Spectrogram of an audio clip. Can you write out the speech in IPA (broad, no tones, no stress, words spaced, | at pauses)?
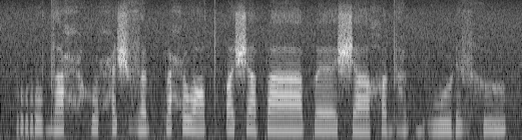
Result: rodaħ huħiʃzaʈ pɛħoːtˤ ʔɯʃapaː pɛːʃa χɛdʱaʈbʱuː ɽizhɯ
